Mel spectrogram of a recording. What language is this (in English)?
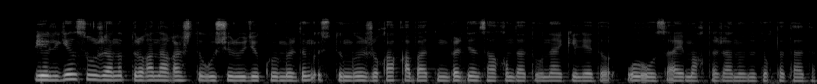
Kazakh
